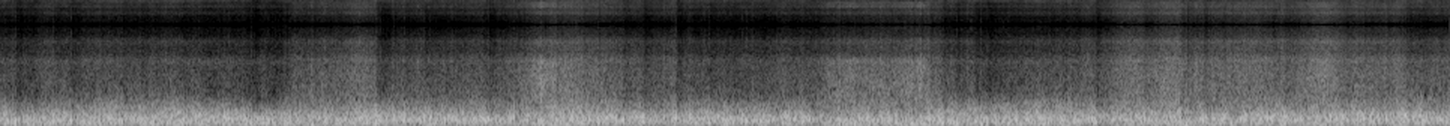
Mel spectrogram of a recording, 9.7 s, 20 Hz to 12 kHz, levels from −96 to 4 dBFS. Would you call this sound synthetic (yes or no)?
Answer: no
